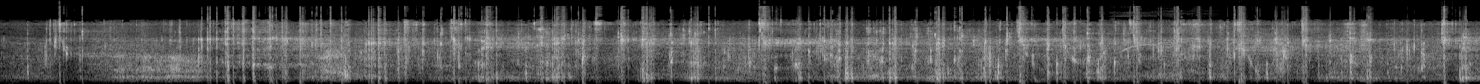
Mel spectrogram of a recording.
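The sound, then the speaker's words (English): Loud chewing of pickles by a woman, wet crunching and squishy smacking repeating steadily without pause, with no one speaking. “But it says, can you listen to this woman chewing pickles?”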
